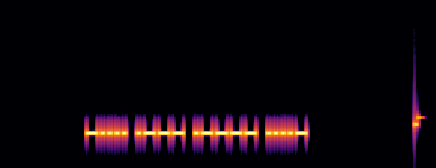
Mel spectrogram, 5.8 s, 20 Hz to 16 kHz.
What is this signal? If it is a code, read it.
Morse code, heard as a keyed tone, about 25 wpm, 700 Hz. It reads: 6J14
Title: Four Challenging Letter-Number Combinations 25wpm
